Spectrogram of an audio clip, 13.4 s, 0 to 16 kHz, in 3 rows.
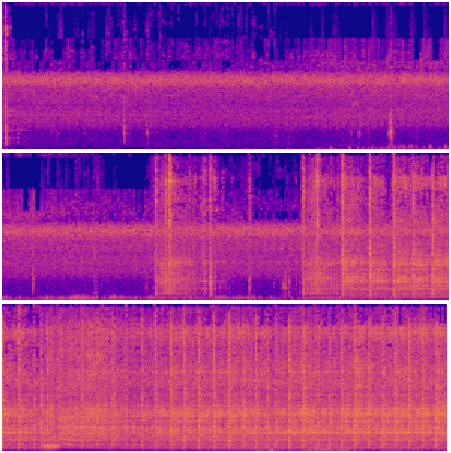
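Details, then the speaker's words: Echo CS-590 chainsaw after new carburetor fitted, no tuning: fires after a few seconds, settles into steady idle, revs up cleanly and holds; running normally, repair fixed no-start. "That was easy. Well, that was a really easy fix, to be honest. Just threw the new carburetor on."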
